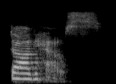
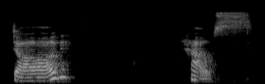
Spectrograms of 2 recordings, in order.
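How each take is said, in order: First: Said in the usual way. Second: "dog" and "house" as separate syllables with a long pause, fading. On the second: Shown as a demonstration. Teacher segmenting syllables for kids. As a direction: split the word into its two parts. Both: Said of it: "drag them down using our squares".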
